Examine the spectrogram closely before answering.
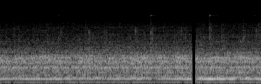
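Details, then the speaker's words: Elliott 10M shaper run at top speed after idler repair: steady machine hum with a thin high squeak on top at constant speed; owner suspects the belt, not sure. "with that there's a bit of a squeaky noise I think that must be the belt not sure"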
